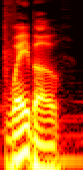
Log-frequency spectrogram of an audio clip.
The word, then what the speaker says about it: Weibo: 可是它的英文你要注意一下，还真不读作微博，因为英语里面有它自己的发音体系，所以在微博这个词上，他们读成了 Weibo，Weibo，把最后一个字母 o 就读成了 o 的元音 Weibo。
